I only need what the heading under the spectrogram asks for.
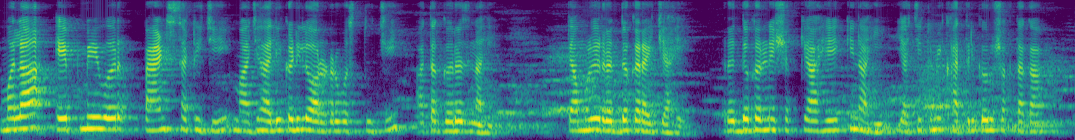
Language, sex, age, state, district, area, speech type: Marathi, female, 45-60, Maharashtra, Satara, urban, read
